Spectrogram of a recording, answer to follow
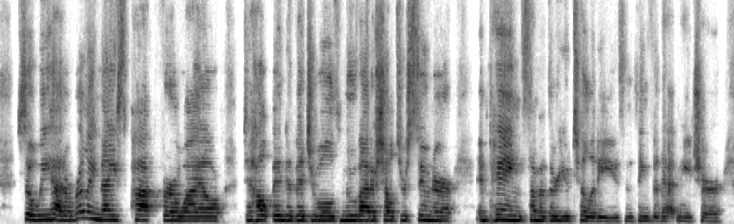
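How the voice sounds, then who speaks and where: At a moderate pace, a woman talks in an ordinary speaking voice, fairly high in pitch for a woman, with fairly even intonation. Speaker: homeless shelter representative. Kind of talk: presentation.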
